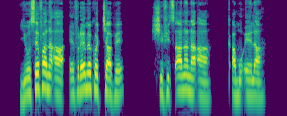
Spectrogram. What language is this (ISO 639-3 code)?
gof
